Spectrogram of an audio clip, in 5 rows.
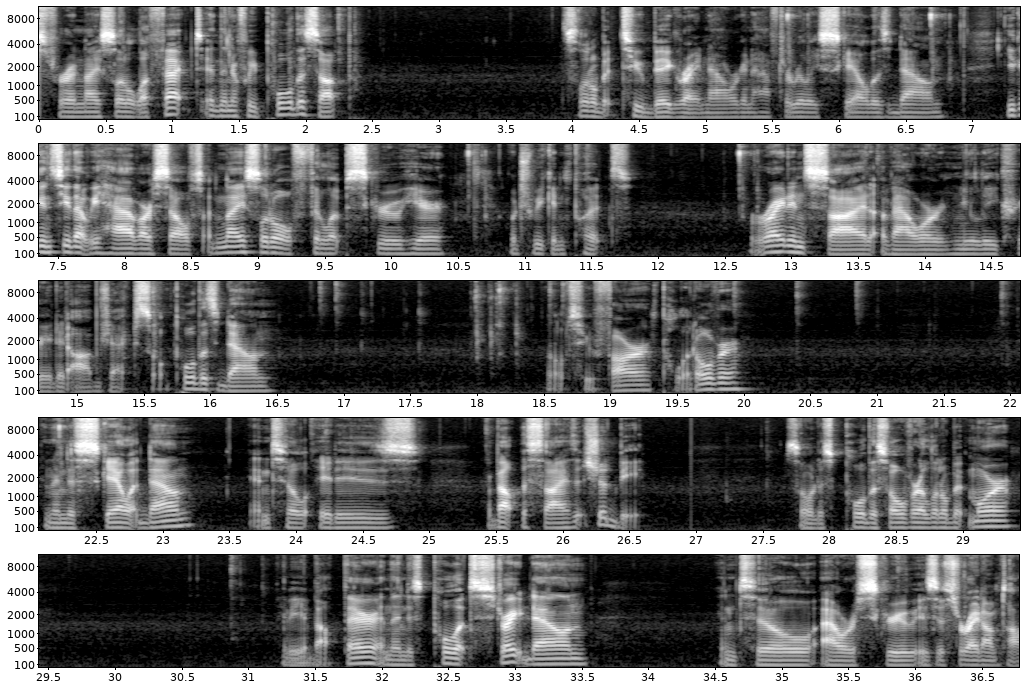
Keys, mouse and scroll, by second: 1.7 g, 4.2-5.7 scroll down 18, 5.7-6.2 scroll down 5, 5.7 s, 6.6 s, 7.7-9.5 scroll up 6, 10.5 s, 11.6-13.5 scroll up 13, 12.6 s, 13.8-14.9 scroll up 1, 14.9 scroll up 1, 15.2 g, 17.1 middle click, 17.9 g, 19.9 click, 20.8 click, 22.2 s, 24.4 middle click, 25.4 click, 27.5 scroll up 2, 28.3 click, 31.1 middle click, 32.2 click.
